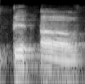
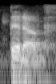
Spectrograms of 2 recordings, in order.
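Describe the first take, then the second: First: The t is said clearly between separate words. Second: The t is flapped like a quick d. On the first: "This is" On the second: "together it becomes"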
